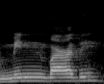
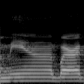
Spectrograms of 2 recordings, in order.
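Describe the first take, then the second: First: The n sound is pronounced clearly before b. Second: The n sound is nasalized and hidden before b. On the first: "ये पढ़ना अलग लग रहा है" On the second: "इख्फा मिन बाद ये भी करना ये मुश्किल है"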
